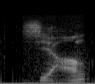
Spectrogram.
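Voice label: "xiang", Chinese, third tone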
